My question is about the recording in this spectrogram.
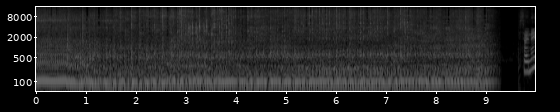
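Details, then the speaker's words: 1995 Harley-Davidson Sportster Evo V-twin just after owner's top-end rebuild, battery charged after 7–8 months sitting: fires up quickly, steady even low rumble with no knocks or rattles, runs clean then cuts off; normal running. "I'm pretty EXC excited I wasn't really expeced it to crank up as quick as it did but I'm pretty excited that it cranked up"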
